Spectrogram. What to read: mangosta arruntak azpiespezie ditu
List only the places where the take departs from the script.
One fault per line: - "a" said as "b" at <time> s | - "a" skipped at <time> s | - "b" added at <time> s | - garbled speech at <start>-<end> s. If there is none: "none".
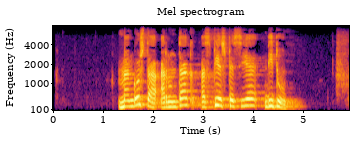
none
